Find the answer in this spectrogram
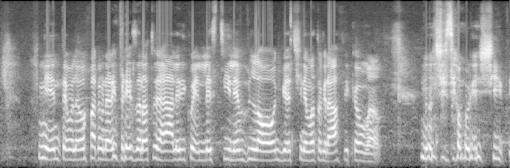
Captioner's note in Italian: risate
